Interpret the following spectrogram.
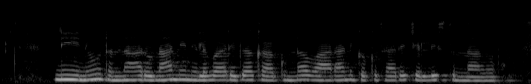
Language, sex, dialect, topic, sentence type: Telugu, female, Central/Coastal, banking, statement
